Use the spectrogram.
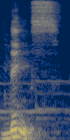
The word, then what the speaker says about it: Binks: हाय हाय हाय ब्लिंक There is no yell in my name, macha. Now how to pronounce it? It's Binks. Binks.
